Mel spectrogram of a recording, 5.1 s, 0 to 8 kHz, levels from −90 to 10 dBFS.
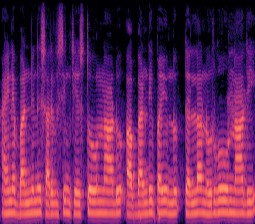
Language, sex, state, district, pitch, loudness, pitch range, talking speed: Telugu, male, Telangana, Mahabubabad, 150 Hz, -17 LUFS, 140-155 Hz, 140 wpm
